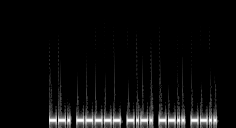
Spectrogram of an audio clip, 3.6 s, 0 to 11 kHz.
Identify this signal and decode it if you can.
Morse code, heard as a keyed tone, about 34 wpm, 700 Hz. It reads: G0CZZ
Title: DXCC-100 Call Signs - 5 Characters - Repeated 3x - 35wpm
